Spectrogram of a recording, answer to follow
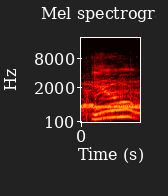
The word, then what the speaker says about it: Ew: Is it ew? It's ooh. It's ooh. You're saying it right. It's Okay. actually short for Ewok, but it's ooh.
